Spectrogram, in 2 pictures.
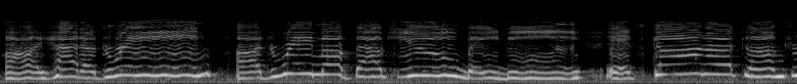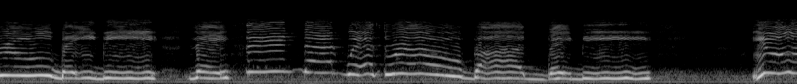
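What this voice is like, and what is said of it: Sings imitating another person's voice. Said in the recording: “my impression of Ethel Merman”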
